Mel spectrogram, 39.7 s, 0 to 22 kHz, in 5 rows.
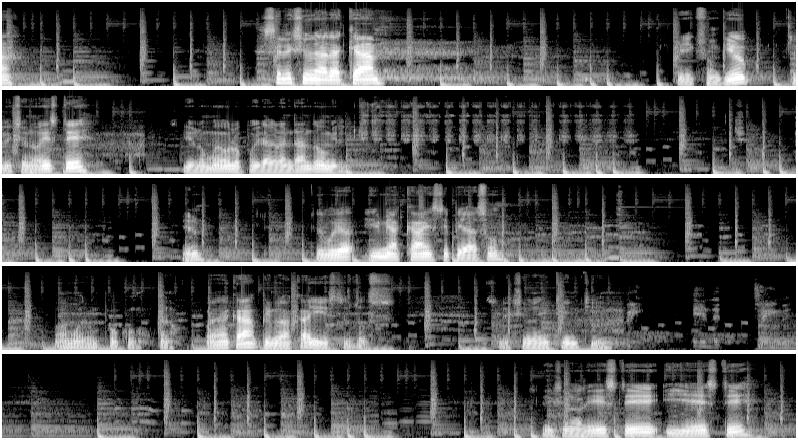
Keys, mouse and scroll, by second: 1.5 click, 2.6-6.2 drag, 7.5 click, 9.1-15.5 drag, 10.0-10.7 scroll up 1, 10.7 scroll down 1, 10.8-12.3 scroll down 7, 12.3-12.9 scroll down 2, 13.3-13.9 scroll down 3, 14.6-15.0 scroll down 3, 19.5 click, 21.9-25.1 drag, 25.7 ctrl+z, 26.9 shift+click, 28.3-33.3 drag, 29.4-30.0 scroll down 3, 30.0-31.2 scroll up 4, 31.2-31.8 scroll down 3, 35.7 shift+middle click, 37.3 click, 38.6 shift+click.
